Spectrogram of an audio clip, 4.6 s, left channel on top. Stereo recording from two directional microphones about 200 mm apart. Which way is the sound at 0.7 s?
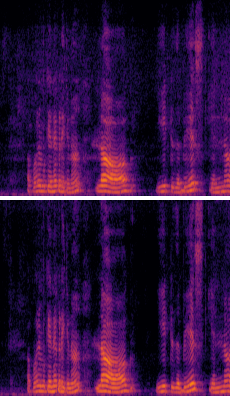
25° right (ahead or behind).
